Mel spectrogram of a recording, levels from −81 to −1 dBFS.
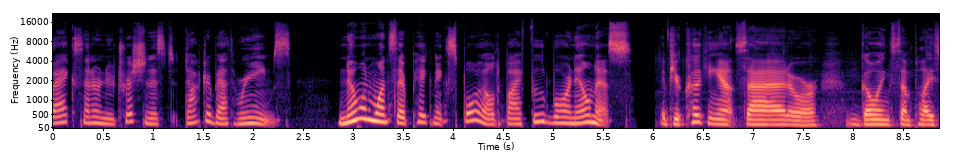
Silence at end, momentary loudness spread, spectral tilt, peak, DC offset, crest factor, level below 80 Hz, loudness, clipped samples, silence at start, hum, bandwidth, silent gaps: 0 s; 13 LU; -5 dB/octave; 0 dBFS; under 0.1%; 18 dB; -60 dBFS; -19 LUFS; under 0.1%; 0 s; none; 17 kHz; 5.85-6.03 s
